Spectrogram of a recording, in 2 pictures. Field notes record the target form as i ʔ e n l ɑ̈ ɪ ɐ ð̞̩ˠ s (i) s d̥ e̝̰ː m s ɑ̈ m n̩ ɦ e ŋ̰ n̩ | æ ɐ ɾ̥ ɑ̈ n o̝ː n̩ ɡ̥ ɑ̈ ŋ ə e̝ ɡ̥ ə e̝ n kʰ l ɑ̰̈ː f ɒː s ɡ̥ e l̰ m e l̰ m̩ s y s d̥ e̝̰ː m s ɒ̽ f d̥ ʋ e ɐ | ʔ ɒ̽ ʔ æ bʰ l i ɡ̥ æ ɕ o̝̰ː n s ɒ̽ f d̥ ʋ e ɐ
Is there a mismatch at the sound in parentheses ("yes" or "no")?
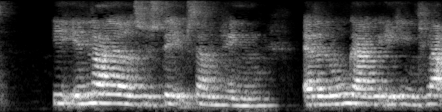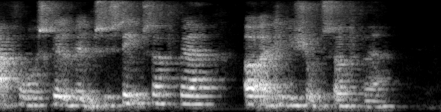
yes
